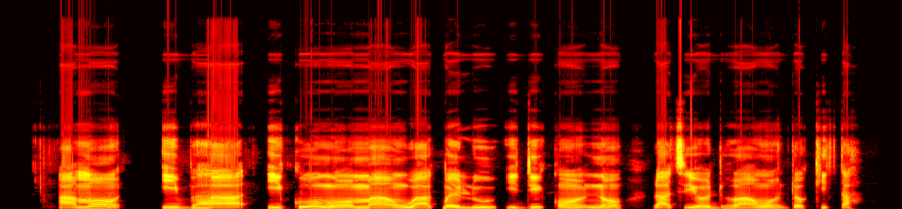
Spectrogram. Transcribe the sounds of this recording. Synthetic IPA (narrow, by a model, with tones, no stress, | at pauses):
a˨mɔ̃˦ | i˨ba˨ | i˨ko˨˦ɾ̃ɔ̃˨mãː˦˧n̩˦wa˦k͡pɛ˦˨lu˨˦i˦˨di˨˦kã˨nãː˦˨ | la˨˦ti˧ɔ˨dɔ˨a˨w̃ɔ̃˧dɔ˦ki˦ta˦˨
